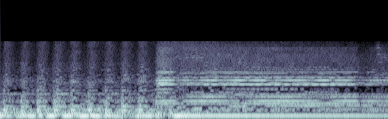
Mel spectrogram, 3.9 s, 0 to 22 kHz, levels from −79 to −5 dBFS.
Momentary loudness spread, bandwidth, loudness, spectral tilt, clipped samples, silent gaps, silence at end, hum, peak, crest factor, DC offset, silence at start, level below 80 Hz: 3 LU; 6.2 kHz; -20 LUFS; -7.5 dB/octave; under 0.1%; none; 0 s; none; -6 dBFS; 12 dB; under 0.1%; 0 s; -24 dBFS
